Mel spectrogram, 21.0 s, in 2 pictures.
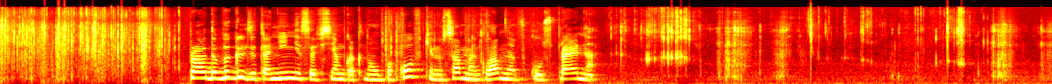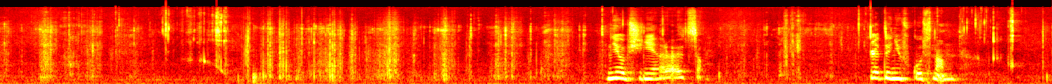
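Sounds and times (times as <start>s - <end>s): crunchy snacks being chewed: 6.1s - 16.6s, 17.7s - 19.2s, 20.1s - 21.0s.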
